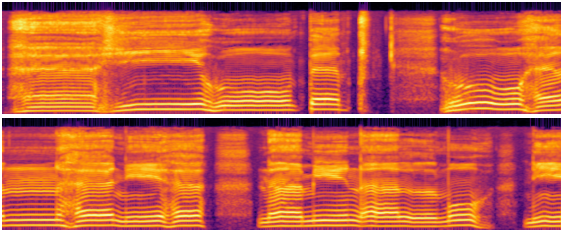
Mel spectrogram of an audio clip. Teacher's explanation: Huruf h ini keluarnya huruf berasal dari pangkal tenggorokan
